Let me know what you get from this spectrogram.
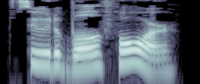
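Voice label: "suitable for", British English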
